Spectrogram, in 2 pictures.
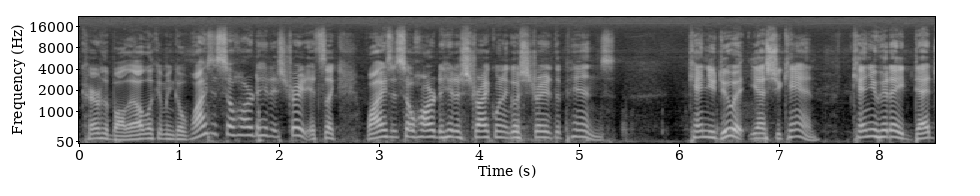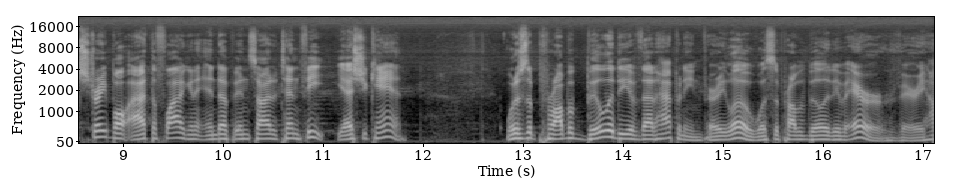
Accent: Northern Ohio, United States; I grew up in Northern Ohio

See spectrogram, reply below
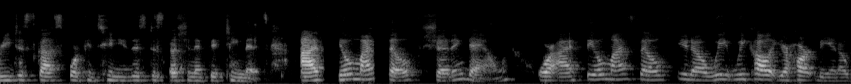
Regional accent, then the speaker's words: the South, United States; I'm from the South, so there's a phrase that we use

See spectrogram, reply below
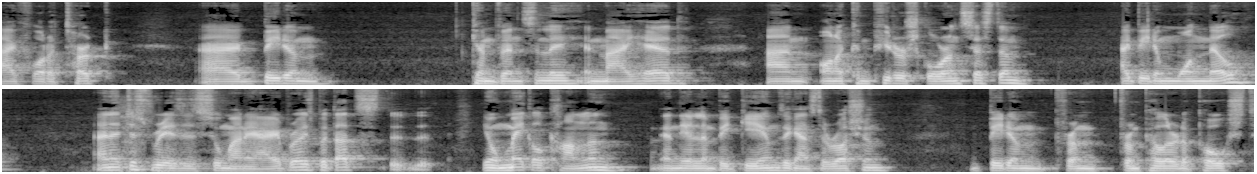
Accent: Northern Ireland, United Kingdom; I'm from Northern Ireland and I'm also a Protestant as well

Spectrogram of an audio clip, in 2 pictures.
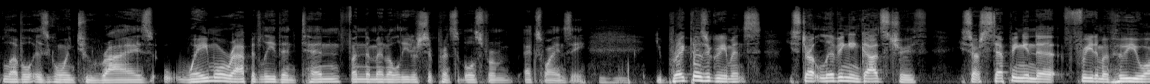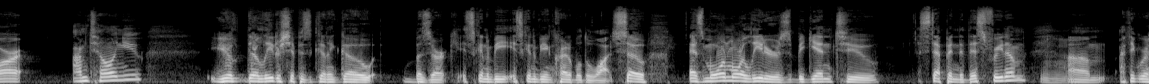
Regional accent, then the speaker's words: Los Angeles, California, United States; I am from East LA. I am all my cousins are living in the barrio, Vatos Locos, and I am a red Mexican

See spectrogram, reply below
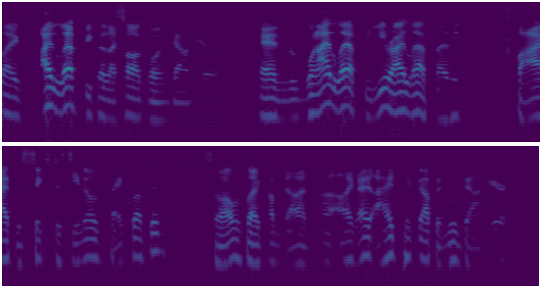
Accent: Atlantic City, New Jersey, United States; moved away as an adult; also born or lived in Philadelphia; I grew up in Atlantic City, went to Atlantic City High, did Atlantic City Radio, did all that stuff. And then, probably in my 20s, I moved to Philadelphia

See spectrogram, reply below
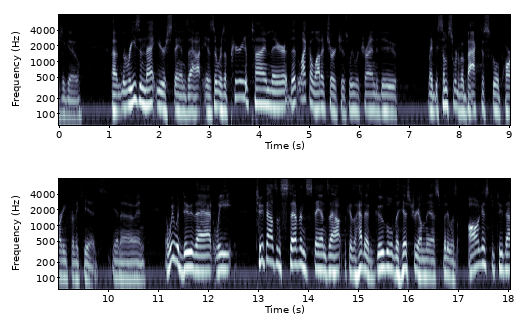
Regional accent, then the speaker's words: United States; now in Mustang, United States; I grew up in the Oklahoma and Texas area

